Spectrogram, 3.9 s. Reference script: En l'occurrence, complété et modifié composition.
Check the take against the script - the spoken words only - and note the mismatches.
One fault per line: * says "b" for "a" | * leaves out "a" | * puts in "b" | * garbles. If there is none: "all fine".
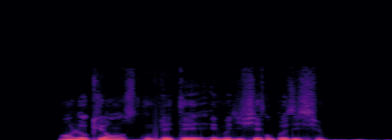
all fine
